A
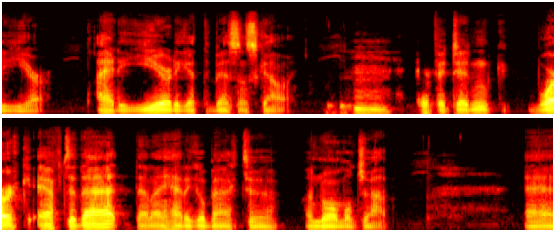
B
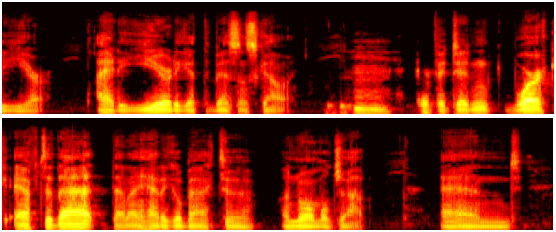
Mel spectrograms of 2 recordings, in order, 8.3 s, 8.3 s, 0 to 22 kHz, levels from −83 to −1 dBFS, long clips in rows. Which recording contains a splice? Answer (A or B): B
